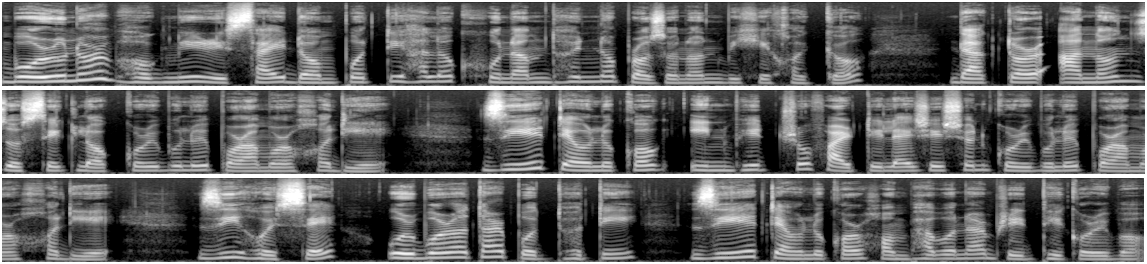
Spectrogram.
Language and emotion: Assamese, neutral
